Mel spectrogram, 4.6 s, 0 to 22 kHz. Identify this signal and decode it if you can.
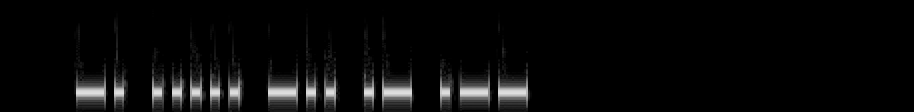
Morse code, heard as a keyed tone, about 25 wpm, 700 Hz. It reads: N5DAW
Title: USA Call Signs - 5 Characters - 25wpm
